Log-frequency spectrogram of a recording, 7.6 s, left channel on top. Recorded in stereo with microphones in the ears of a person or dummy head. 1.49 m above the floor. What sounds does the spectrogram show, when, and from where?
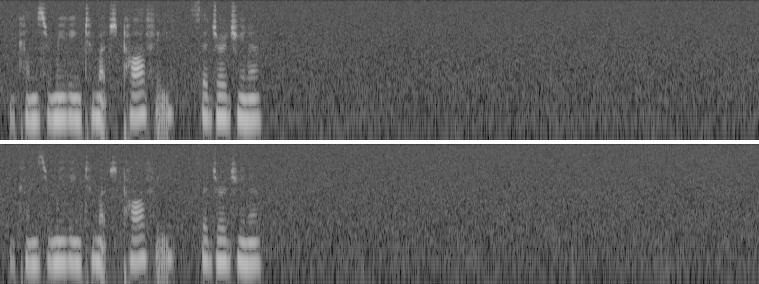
0.1 s a woman speaking: 50° left (ahead or behind); by 2.6 s 45° left (ahead or behind)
